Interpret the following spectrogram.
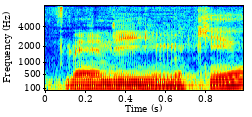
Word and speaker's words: Mandy McKeel: We have Lynn Clough, right, and Cindy Hessel, Mandy McKeel, is that how you pronounce it? Yes, and Jeff Hartman.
